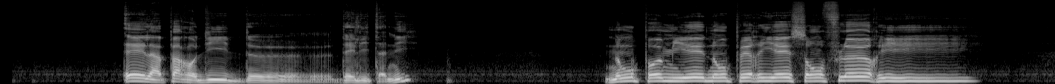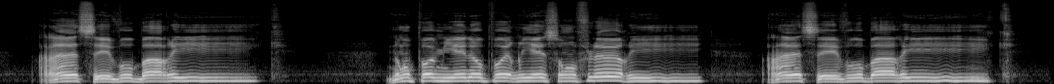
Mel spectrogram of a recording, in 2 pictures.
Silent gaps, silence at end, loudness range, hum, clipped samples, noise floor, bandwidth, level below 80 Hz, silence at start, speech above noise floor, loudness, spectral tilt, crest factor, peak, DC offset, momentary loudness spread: none; 0.45 s; 5 LU; none; under 0.1%; -58 dBFS; 19 kHz; -52 dBFS; 1.25 s; 42 dB; -17 LUFS; -6.5 dB/octave; 14 dB; -4 dBFS; under 0.1%; 9 LU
